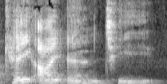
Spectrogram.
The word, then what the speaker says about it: Kintsugi: Kintsugi? – I think it was Kintsugi, right? – Yeah. Kintsugi.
